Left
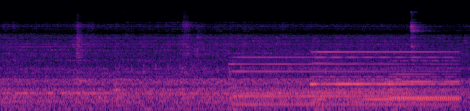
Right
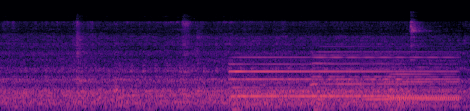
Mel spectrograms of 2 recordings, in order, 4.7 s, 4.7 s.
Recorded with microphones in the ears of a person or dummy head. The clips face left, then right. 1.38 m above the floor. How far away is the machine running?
About 1.6 m.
